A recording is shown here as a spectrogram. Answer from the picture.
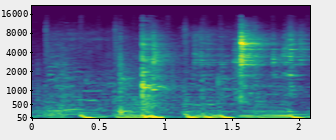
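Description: A bicycle tyre being worked off a minivelo's rim by hand: two short scraping bursts about a second in and near the end, over steady background music.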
